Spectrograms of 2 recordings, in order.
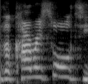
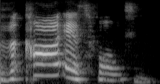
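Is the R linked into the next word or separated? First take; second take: linked; separated. First: The R runs straight into the next vowel. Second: The two words are said separately, unlinked. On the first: The listener may not understand at first. "if I come to you and I say the car is faulty, you'd be like, car is?" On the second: It is repeated to be understood. "Then I would have to say the car is faulty"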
